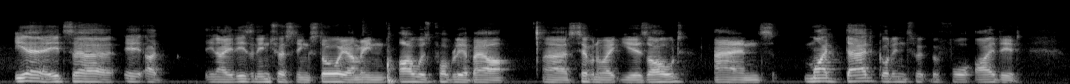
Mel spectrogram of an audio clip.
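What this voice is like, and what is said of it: London English accent. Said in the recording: “you're originally from London ... I'm sure the listeners can tell by your accent that I'm incredibly jealous of”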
